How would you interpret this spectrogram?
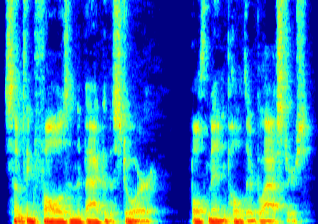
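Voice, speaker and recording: Very deep male narrator in a roomy space. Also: fairly even intonation, normal speed, warm tone. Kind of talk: scripted narration reading scene directions. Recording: roomy echo.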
